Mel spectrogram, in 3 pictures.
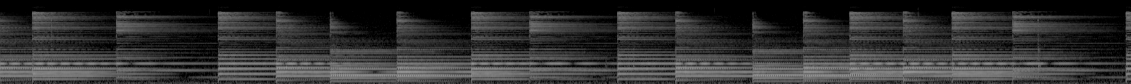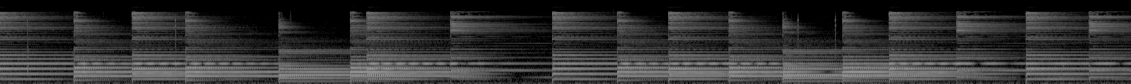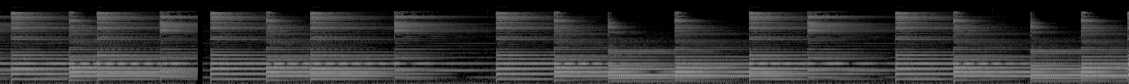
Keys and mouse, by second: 2.4 click, 3.1 click, 3.5-5.5 typing, 6.8 click, 7.9 click, 9.2 shift+click, 11.8 click, 13.3 click, 14.4 click, 15.9 Down, 21.0 Down, 31.3 click, 32.4 click, 33.5 Down.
